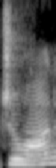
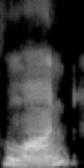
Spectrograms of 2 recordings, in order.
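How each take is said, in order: First: The name begins with a j sound. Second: The name begins with an h sound. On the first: The speaker calls it wrong. "It is not जुआन" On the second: The speaker calls it right. "It is हुआन"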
